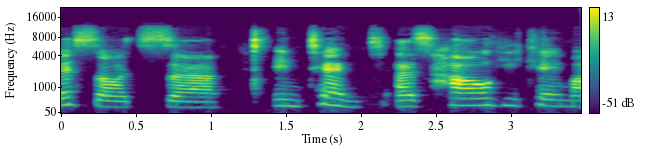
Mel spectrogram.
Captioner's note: speaking Farsi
